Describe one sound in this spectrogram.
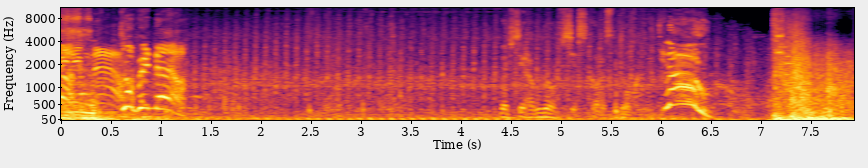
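A helicopter's rotor thumps loudly nearby.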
